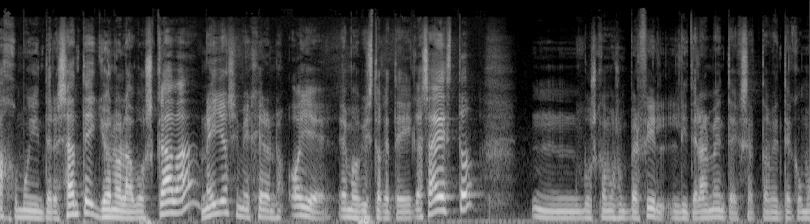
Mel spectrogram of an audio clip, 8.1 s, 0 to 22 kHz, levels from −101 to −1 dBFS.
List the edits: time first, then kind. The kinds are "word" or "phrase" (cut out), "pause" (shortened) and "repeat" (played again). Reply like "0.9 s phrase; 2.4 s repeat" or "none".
2.0 s word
